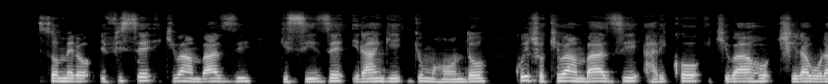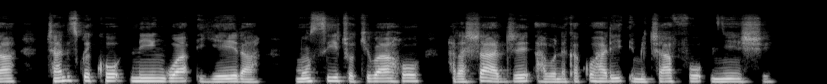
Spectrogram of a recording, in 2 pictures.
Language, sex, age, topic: Rundi, male, 36-49, education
